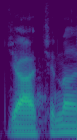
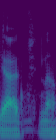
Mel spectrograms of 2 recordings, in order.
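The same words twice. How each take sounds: First: जाचना starting with a j. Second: Said in the usual way. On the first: Shown as a demonstration. Teacher shows the error, जाचना with j. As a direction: say jachna for yachna, जाचना. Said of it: "नहीं होती". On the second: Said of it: "होती है".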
